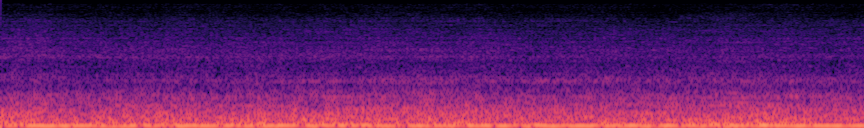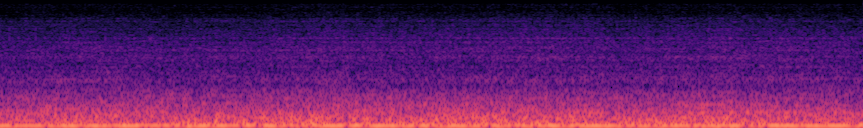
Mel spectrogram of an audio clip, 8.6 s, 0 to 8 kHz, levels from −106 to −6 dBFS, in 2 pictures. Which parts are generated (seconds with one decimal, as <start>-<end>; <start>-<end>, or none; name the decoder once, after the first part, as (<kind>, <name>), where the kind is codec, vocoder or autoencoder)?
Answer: 1.1-5.6 (codec, SNAC); 7.7-8.2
